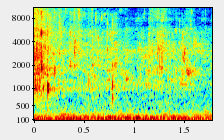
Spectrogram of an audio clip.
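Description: Water drips and trickles softly into a red wiggler worm bin, faint and close, with a few light splashes early on and a low background hum.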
